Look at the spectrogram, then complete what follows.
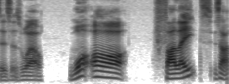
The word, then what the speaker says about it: phthalates: What are phthalates?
